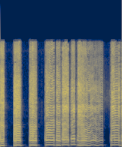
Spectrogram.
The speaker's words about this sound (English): I'm guessing you won't be able to know by hearing it. It's pistachio shells.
